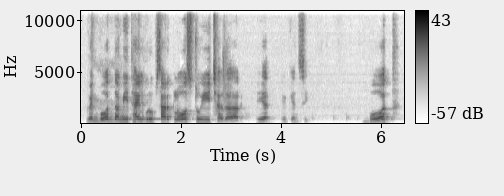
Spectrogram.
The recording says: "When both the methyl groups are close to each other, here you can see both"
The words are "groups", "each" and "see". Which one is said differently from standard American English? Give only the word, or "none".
none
